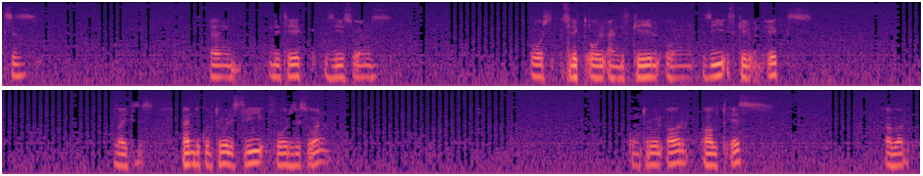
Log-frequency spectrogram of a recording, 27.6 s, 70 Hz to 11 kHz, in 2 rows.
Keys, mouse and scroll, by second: 1.5 z, 2.1 a, 3.0 b, 4.5-6.3 drag, 6.4 ctrl+z, 6.7 a, 6.9 a, 7.7 s, 9.9 s, 10.9 Tab, 11.5-13.3 drag, 14.1 z, 14.8-16.5 drag, 15.9 ctrl+3, 16.7 middle click, 17.9 Tab, 19.3 ctrl+r, 21.6 ctrl+r, 23.5 alt+s.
